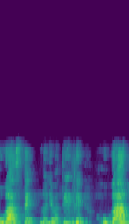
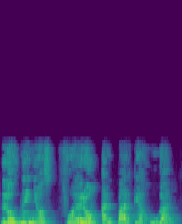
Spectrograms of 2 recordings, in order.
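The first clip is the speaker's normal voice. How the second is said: slow clear dictation; 2 semitones higher than usual. Shown as a demonstration. Teacher reading a sentence to pupils, slow and clear. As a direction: read slowly, every word laid out for the class.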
